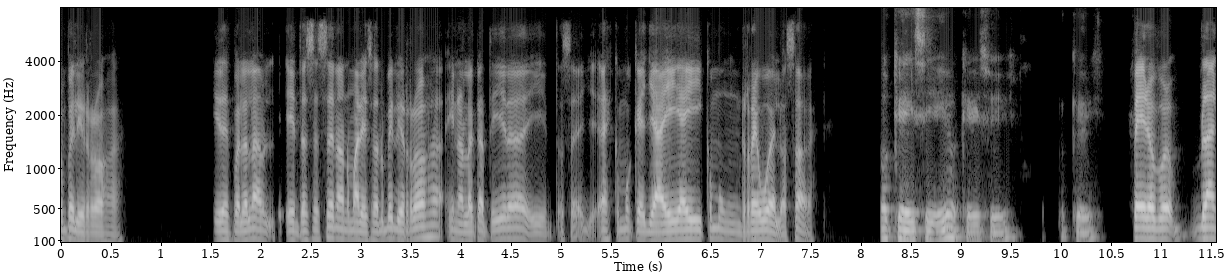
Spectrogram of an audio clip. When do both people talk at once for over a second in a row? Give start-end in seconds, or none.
none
